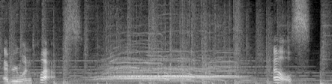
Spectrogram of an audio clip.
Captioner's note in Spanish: aplausos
